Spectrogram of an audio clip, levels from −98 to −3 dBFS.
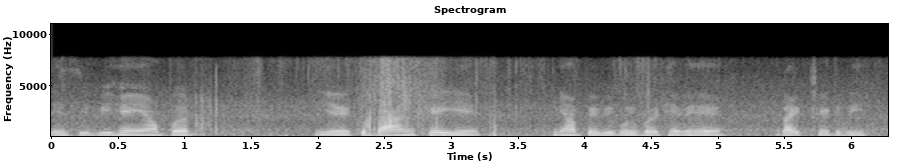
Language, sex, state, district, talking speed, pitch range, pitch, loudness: Hindi, female, Punjab, Kapurthala, 180 wpm, 185-195 Hz, 190 Hz, -20 LUFS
